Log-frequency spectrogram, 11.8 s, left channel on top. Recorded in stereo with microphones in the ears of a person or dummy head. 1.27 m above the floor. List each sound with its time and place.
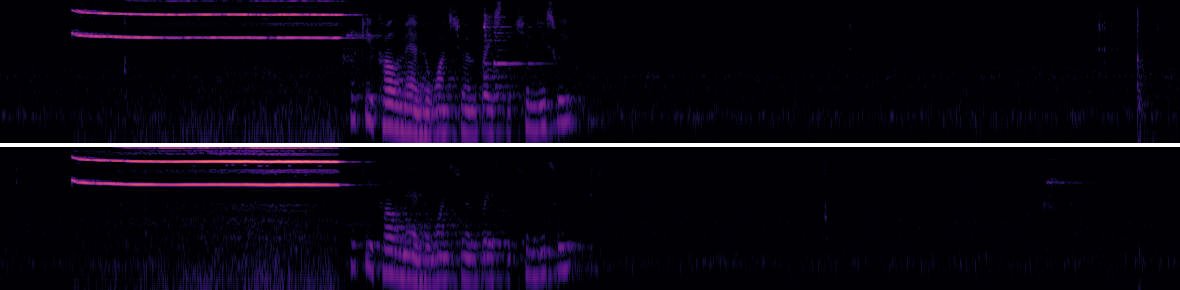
0.7 s a scream: 40° right (ahead or behind), 1.2 m; by 3.4 s 35° right (ahead or behind), 0.6 m
3.5 s a man speaking: 40° left (ahead or behind), 1.2 m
